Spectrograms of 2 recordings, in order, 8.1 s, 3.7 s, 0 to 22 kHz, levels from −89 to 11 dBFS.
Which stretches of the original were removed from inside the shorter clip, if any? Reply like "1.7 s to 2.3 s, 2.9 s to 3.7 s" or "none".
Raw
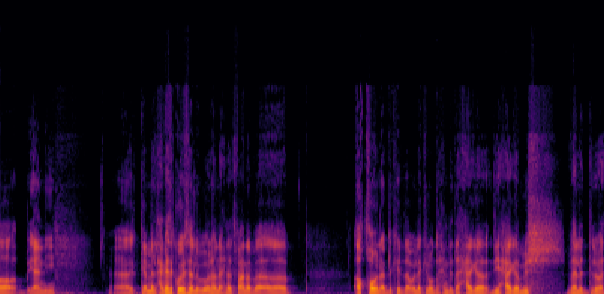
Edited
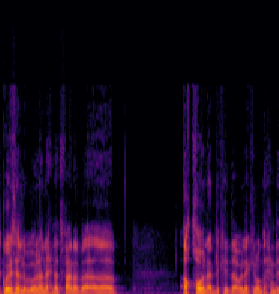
none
